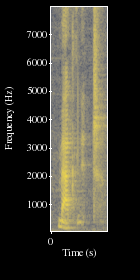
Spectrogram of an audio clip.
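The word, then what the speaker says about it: magnate: a business magnet okay but that spelling is m a g n a t e but you pronounce it as magnet can you book a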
